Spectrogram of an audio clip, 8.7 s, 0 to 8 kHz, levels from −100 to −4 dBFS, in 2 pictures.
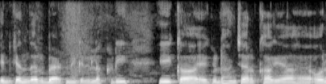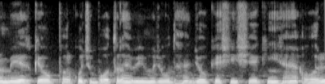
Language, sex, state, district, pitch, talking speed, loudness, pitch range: Hindi, male, Delhi, New Delhi, 115 Hz, 185 wpm, -19 LUFS, 110-120 Hz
